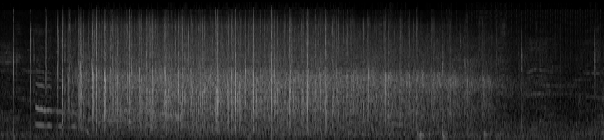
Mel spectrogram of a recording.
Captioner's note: audience cheers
